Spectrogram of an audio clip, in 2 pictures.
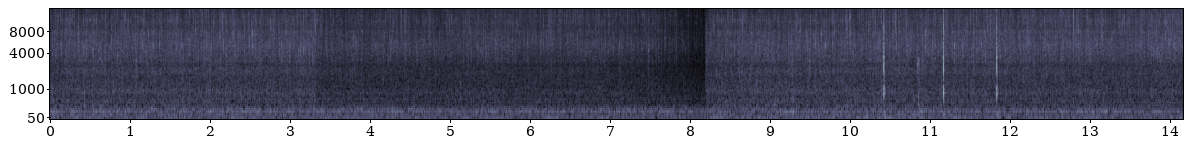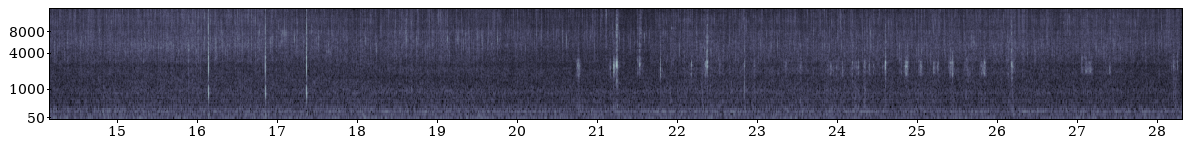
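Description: Beef sizzling on a miniature electric griddle, a steady frying hiss. From about ten seconds in, a small spatula clicks against the hot plate, with a run of quick taps near the end as the stir-fry is tossed.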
